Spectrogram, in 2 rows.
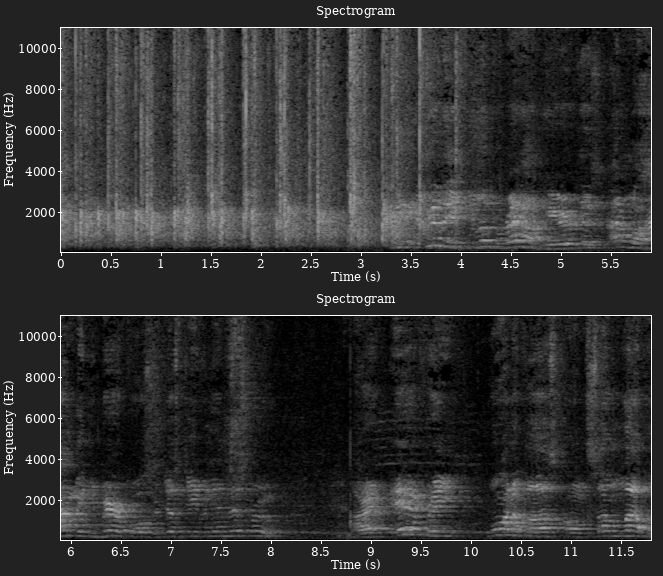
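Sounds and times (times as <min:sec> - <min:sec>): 
church congregation applauding: 0:00.0 - 0:04.2
speech: 0:04.9 - 0:11.7.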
